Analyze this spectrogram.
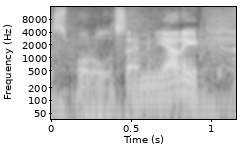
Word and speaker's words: Yanni: Yanni, It's Yanni. Yanni, okay, I'll get... So, I'm not even pronouncing it right.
